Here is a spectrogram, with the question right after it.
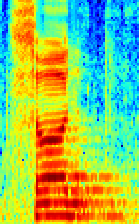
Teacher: તો અહીંયા રહેલો દ વર્ણ ઘોષ વ્યંજન છે અને ત્યારબાદ આવતો ક વર્ણ છે એ અઘોષ વ્યંજન છે, માટે અહીંયા દ વર્ણ જે વર્ગનો છે તેના વર્ગનો પ્રથમ વ્યંજન એટલે કે ત, તો શબ્દની સંધિ સત્કાર્ય થાય.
